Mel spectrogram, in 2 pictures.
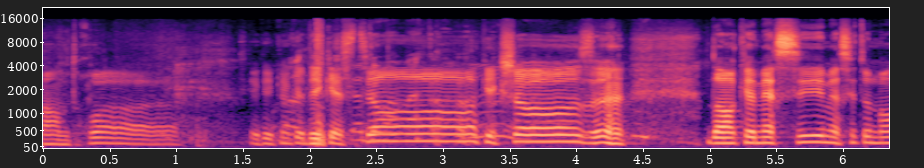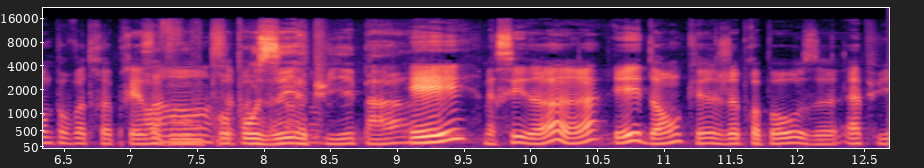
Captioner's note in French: rires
